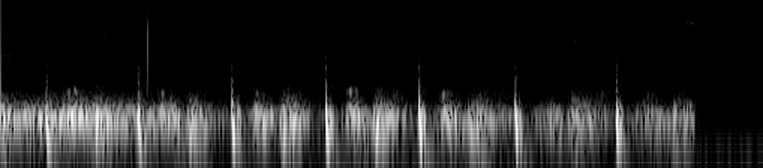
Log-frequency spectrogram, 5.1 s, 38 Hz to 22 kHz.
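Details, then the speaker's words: Tricuspid stenosis with associated tricuspid incompetence in a 14-year-old girl: heartbeat about 95/min with low rumbling diastolic murmur; diastolic murmur increases markedly on inspiration, its first part becoming higher pitched and squeaky. "here is another example of tricuspid stenosis with Associated incompetence in a 14-year-old girl the diastolic memma in particular increases marketly on inspiration and the first part of the memma becomes higher pitched and rather squeaky"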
